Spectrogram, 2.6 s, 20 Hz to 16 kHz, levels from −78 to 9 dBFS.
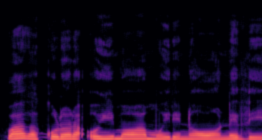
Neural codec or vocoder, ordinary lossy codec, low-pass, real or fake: none; none; 14.4 kHz; real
